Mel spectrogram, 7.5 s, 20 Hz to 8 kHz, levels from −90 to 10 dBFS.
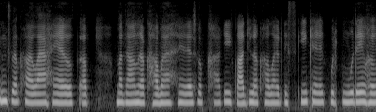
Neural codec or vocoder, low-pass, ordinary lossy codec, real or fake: codec, 16 kHz, 0.5 kbps, FunCodec, trained on LibriTTS, 25 frames a second; none; none; fake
